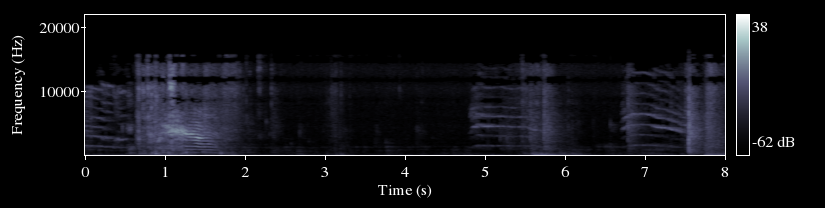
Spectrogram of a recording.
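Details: Domestic cat household where mother cat Jaco cares for her newborn kittens and foster kittens, while the father cat keeps her near them; indoors, a loud rough meow near the start, then two high, bright, harmonic mews later, with quiet room noise between.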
